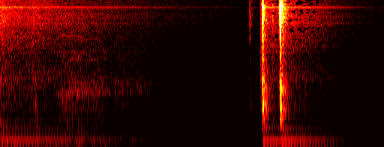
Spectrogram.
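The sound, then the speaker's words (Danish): Two quick, sharp key clicks on a computer keyboard after a second of quiet low hum, then fade out with no talking. “så står der også en tastatur lige foran dig, som du bare kan bruge ah, til at”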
